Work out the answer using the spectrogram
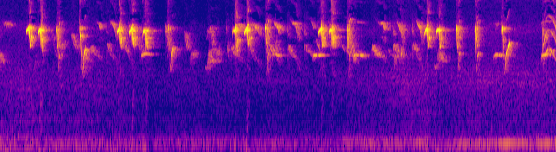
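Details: Horsfield's bush lark song, lively high chirps and quick slurred whistles in clustered bursts about a second apart, sharp and energetic, with low hum underneath and faint music.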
